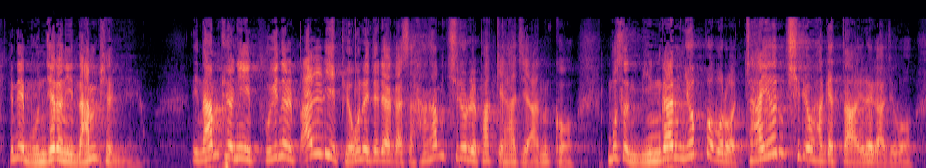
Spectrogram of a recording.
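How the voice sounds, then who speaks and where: A man's voice: fairly high pitch, a bit bright. A man preaching a sermon, telling a story and acting out prayers with rising passion. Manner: storytelling with acted prayers, rising to impassioned pleading. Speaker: pastor.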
